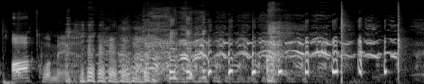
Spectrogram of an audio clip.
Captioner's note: everyone laughs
